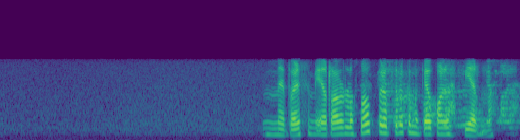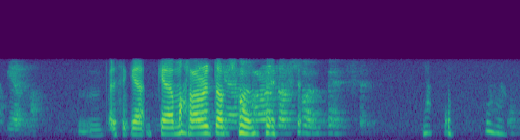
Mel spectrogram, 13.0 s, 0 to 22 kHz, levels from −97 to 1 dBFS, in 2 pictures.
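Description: Echo leak at 4.49–7.03 s and 9.12–11.15 s, then faint scraps at 12.62–12.70 and 12.86–12.99 s: a copy of the speech returns 774 ms late, roughly 10–15 dB down, later much quieter. This is likely a far-end loudspeaker pickup that the echo canceller missed.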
